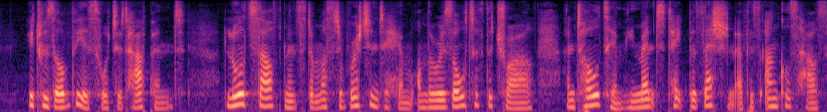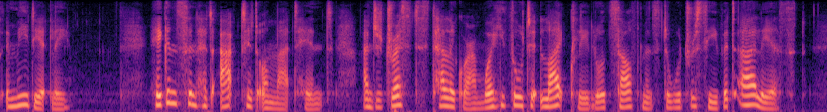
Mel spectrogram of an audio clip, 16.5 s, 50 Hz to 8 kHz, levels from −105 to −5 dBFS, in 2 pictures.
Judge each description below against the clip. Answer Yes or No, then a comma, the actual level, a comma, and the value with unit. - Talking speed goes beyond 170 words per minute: Yes, average, 195 wpm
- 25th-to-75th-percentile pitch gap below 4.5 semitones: No, average, 5.1 semitones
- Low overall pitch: No, high, 195 Hz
